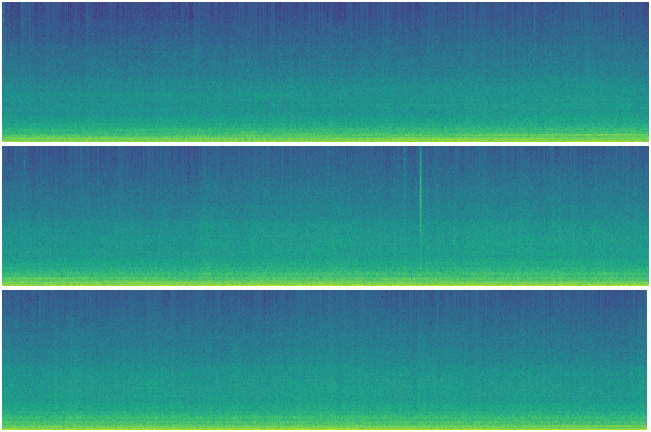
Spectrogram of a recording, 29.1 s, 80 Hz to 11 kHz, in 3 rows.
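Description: Cabin noise of a 2010 BMW X6 xDrive40d (3-litre twin-turbo straight-six diesel) at autobahn speed: a steady low road and wind rumble. A faint engine tone rises slowly in pitch over the first ten seconds or so as the car accelerates.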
